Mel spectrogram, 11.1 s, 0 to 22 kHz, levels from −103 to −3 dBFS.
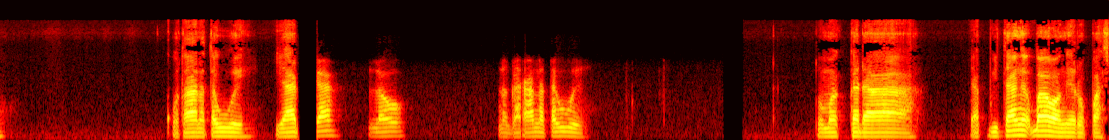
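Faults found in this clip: Input switched to a poorer device: 200 ms dropout at 2.98 s, then dull, boxy speech until 7.44 s. Nothing above 3.8 kHz, level down about 5 dB, new faint noise floor around 50 dB under the speech. Likely cause is a mid-call input change to a narrowband device. Outside that span the WebRTC call path carries audio up to about 12 kHz, which fits Opus at around 20 kbps.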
